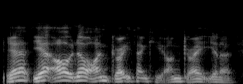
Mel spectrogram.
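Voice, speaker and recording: A man's voice: medium pitch, lively intonation, fairly quick, breathy edge, muffled recording. A man hosting a podcast interview, talking hesitantly with many fillers and restarts, in a small room. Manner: hesitant, lots of "you know" and restarts. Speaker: podcast host.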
